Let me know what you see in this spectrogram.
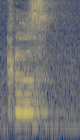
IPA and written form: kəz (because)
